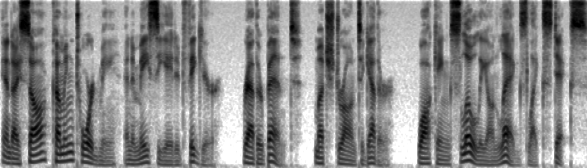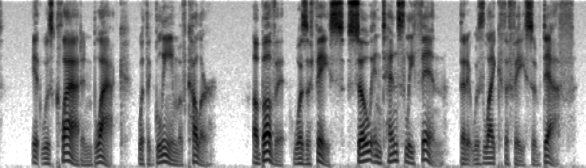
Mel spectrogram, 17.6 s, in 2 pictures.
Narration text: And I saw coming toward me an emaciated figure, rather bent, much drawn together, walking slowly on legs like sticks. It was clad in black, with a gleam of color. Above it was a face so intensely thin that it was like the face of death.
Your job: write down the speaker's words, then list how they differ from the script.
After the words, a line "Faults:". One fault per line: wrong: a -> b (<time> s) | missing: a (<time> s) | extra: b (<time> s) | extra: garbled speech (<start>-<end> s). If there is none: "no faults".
And I saw coming toward me an emaciated figure, rather bent, much drawn together, walking slowly on legs like sticks. It was clad in black, with a gleam of color. Above it was a face so intensely thin that it was like the face of death.
Faults:
no faults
